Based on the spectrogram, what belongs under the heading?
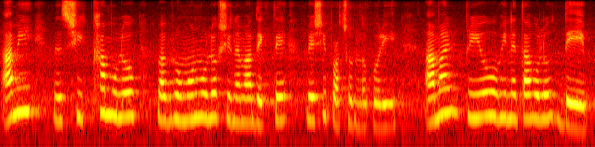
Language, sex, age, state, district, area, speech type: Bengali, female, 60+, West Bengal, Purulia, urban, spontaneous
